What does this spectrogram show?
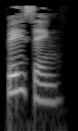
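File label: "basing", British English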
